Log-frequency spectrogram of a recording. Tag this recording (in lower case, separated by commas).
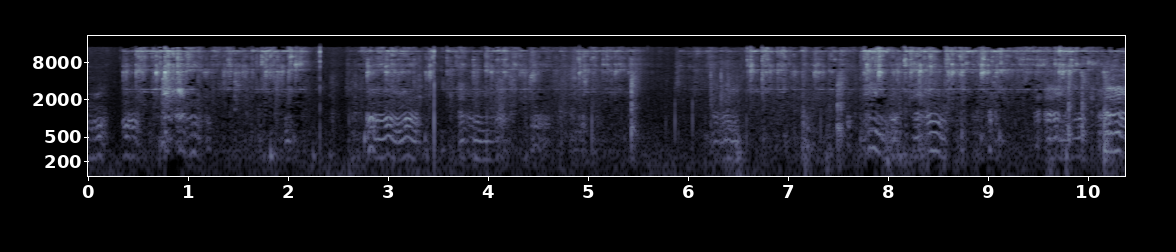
animal, dog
